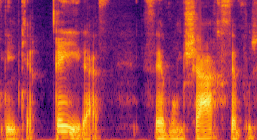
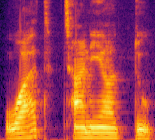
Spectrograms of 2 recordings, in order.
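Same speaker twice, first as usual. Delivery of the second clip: very slow and drawn out; slow teacher reading the exercise; slow read-aloud; 3 semitones higher, much slower than usual. Shown as a demonstration. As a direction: say the gapped line slowly for the class. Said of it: "reading the gapped line".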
